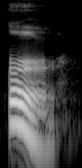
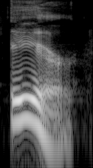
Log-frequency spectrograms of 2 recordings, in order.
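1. Гласный звучит как звук-запинка er. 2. Гласный звучит как слово air. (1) "In British English, however, it is always pronounced er" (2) "is now often pronounced somewhat mistakenly, but now more commonly as air"

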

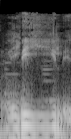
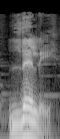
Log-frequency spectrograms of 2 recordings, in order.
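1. 第一个元音是紧的，绷得比较紧。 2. 第一个元音是松的，放松的。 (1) "唔使读得咁紧嘅，就唔使读成Lily" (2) "就系读Lily 就可以啦"

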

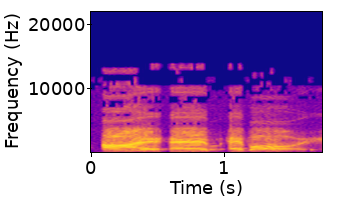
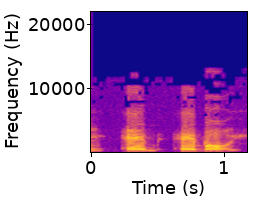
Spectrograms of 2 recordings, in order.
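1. Mówi się z bardziej dopracowanym akcentem. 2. Mówi się z wyraźnym obcym akcentem.

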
